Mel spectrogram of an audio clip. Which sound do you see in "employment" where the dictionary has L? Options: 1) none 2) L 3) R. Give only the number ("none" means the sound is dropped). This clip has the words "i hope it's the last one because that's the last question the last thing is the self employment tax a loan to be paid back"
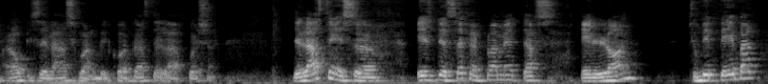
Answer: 2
